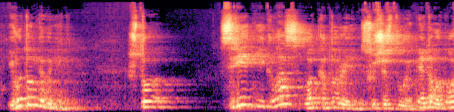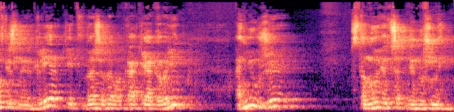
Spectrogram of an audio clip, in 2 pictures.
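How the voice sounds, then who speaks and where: Amid noticeable background noise and audible room echo, a man with a fairly high pitch speaks at a fairly slow pace with long, frequent pauses and very wide pitch swings. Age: 60s. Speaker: lecturer. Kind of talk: lecture to students. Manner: hesitant, many filler sounds.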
